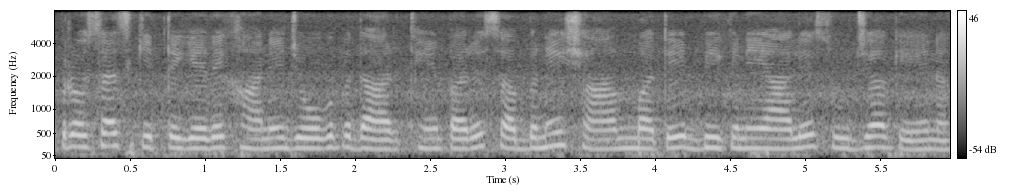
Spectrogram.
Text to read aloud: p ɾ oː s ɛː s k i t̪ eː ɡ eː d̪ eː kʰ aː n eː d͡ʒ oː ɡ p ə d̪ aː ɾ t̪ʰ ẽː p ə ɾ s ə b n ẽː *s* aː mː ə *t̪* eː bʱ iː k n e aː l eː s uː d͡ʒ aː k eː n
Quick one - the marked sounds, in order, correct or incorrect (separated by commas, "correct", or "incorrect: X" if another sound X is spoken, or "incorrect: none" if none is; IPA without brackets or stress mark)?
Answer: incorrect: ʃ, correct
